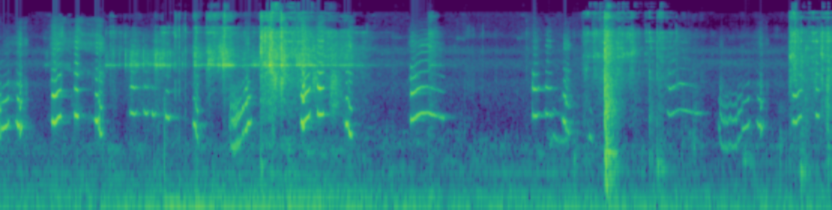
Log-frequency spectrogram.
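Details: Kittens playing on grass give a rapid run of short, high mews, each arched and rising then falling, overlapping in quick bursts, with a brief rustling crackle near the middle and low steady background hum.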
